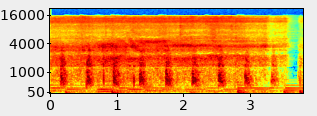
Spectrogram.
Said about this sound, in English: And his young son had his daddy's heartbeat right there with him.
